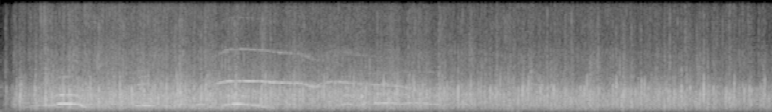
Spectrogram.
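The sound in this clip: An audience at a live show applauds to welcome actor George Takei. The clapping is steady and sustained, holding at a strong, even level before easing slightly toward the end.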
